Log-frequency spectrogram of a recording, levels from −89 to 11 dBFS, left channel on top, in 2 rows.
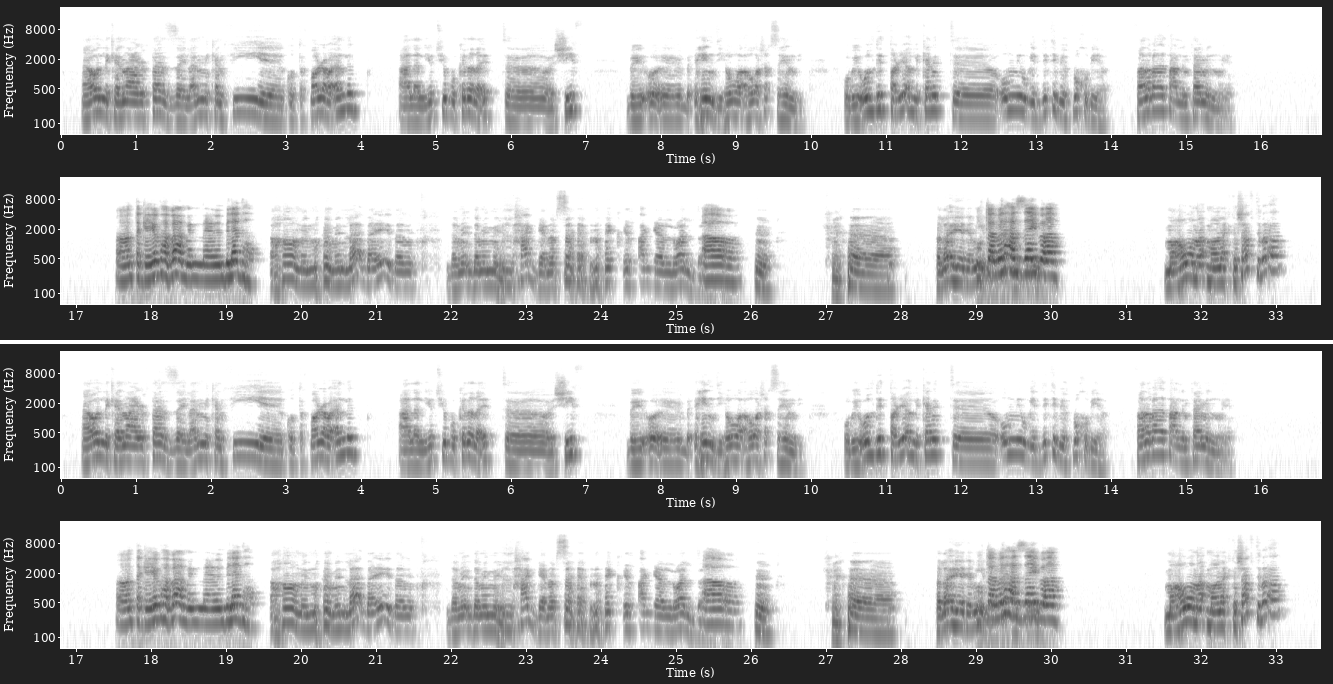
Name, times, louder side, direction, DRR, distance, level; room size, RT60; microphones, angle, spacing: voice 1, 0.3-3.9 4.5-6.9 7.5-9.9 10.4-13.9 14.3-15.6 19.6-21.7 21.9-25.4 26.0-26.3 27.0-27.9 28.5-29.4 29.7-29.8 31.5-33.2, equal, 5° right, 0.3 m, -34 dB
voice 2, 17.5-19.4 25.3-25.9 29.0-30.1, left 4 dB, 65° left, 0.6 m, -27 dB
2.7 x 2.2 x 2.7 m
head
